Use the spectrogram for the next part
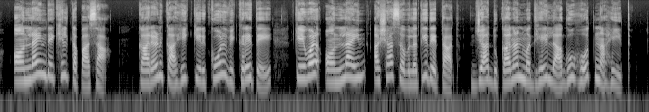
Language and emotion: Marathi, neutral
